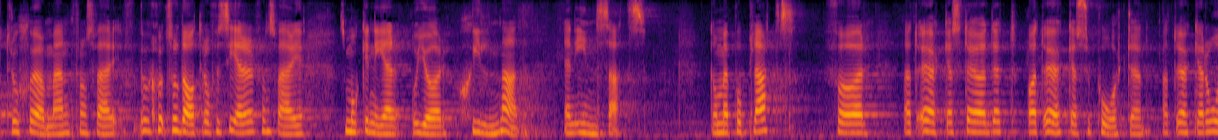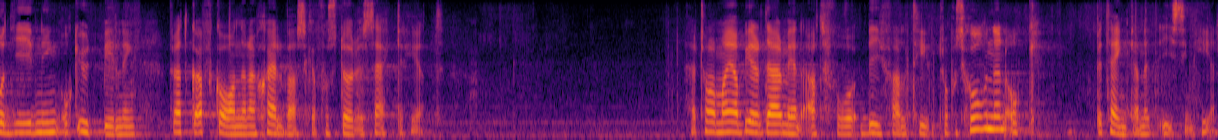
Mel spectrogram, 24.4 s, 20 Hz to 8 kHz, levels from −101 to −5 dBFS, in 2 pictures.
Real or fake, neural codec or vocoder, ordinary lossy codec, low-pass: real; none; none; none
